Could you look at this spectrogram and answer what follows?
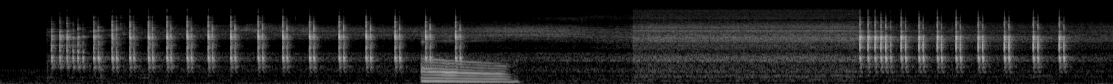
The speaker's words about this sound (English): We definitely want to listen to the red-breasted sapsucker. Because we pointed out the difficulty of distinguishing the drumming of those three woodpeckers we already discussed, but listen to this.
